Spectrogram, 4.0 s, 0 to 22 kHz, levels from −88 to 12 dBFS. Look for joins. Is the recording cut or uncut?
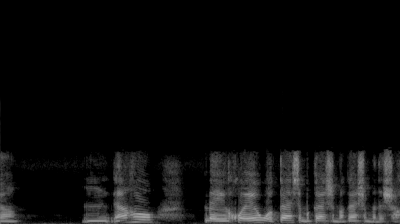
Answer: cut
